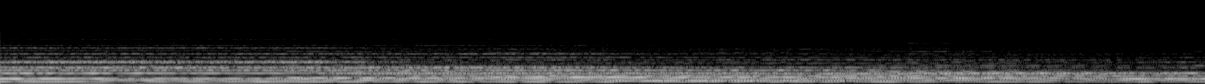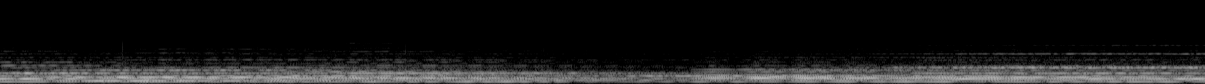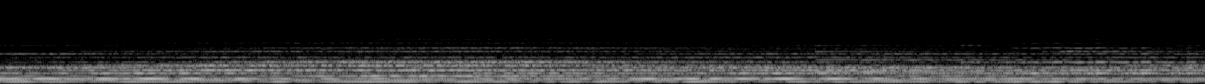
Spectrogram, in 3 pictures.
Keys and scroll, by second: 7.7-8.1 space, 9.5 space, 9.8 space, 9.9 space, 30.1-30.6 space.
